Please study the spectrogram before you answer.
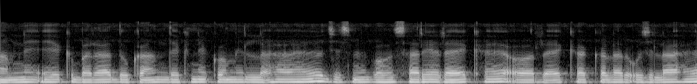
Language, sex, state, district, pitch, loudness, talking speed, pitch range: Hindi, male, Odisha, Khordha, 110 Hz, -16 LUFS, 180 wpm, 110-115 Hz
